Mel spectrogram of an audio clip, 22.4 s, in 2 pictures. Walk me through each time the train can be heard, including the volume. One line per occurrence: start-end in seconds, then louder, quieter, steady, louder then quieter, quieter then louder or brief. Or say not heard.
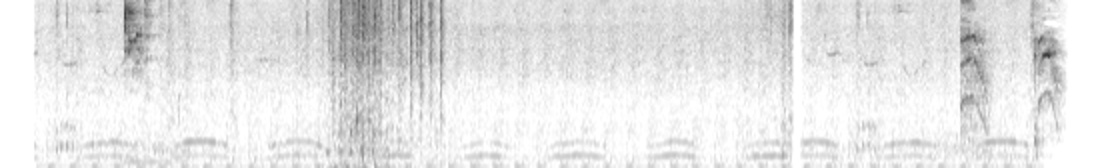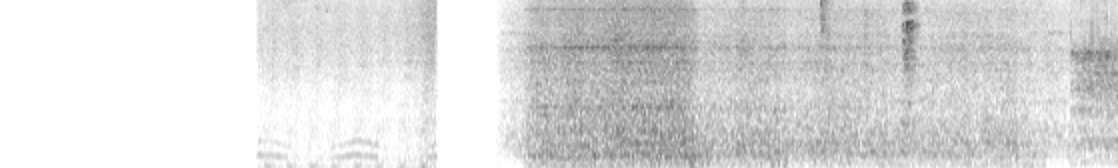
16.1-22.3 quieter.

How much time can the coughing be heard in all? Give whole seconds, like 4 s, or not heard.
3 s.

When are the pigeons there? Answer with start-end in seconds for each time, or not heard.
0.3-10.4, 13.8-15.6.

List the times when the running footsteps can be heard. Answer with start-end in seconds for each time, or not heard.
not heard.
